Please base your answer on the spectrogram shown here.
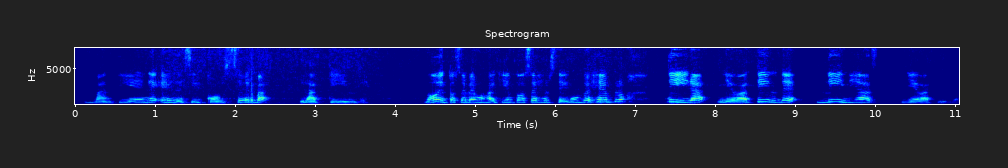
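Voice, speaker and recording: A woman teacher with a husky, somewhat high voice leads an online lesson, explaining patiently and checking in with her students as she goes. The sound comes through a dull, lo-fi video call line. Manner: patient, explanatory, tags phrases with "¿no?". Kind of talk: online class lecture.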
